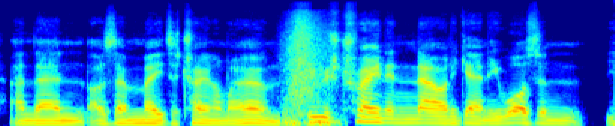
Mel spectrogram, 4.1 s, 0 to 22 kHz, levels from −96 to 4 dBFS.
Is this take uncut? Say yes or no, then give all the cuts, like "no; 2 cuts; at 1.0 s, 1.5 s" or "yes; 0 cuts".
no; 1 cut; at 1.9 s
